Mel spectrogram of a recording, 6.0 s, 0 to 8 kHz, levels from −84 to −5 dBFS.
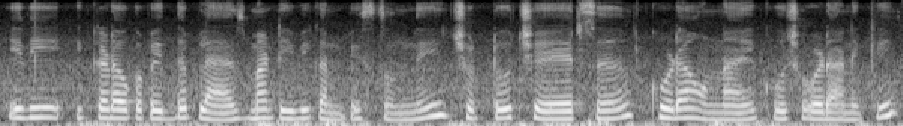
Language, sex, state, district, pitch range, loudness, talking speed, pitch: Telugu, female, Telangana, Karimnagar, 180-215 Hz, -16 LUFS, 130 wpm, 200 Hz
